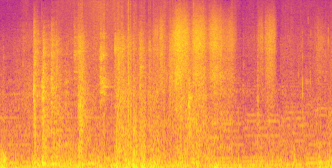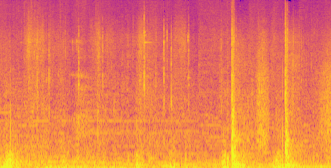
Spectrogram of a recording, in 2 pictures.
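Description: Steel lath mesh rubbing and scraping against the house wrap as it is pressed flat onto the wall, with sharp clacks of a stapler driving staples to tack it in place, two loud ones close together near the end.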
